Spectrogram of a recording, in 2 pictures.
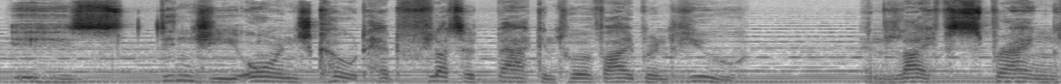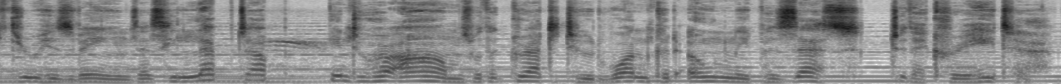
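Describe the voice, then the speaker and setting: A man's voice: fairly high pitch, normal speed, close to an everyday voice. Man playing an earnest young Gothic student, music behind. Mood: solemn awe. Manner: formal, reverent storytelling. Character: earnest, devoted young male medical student and assistant. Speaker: actor narrating and playing a character. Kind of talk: Gothic audio drama narration.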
